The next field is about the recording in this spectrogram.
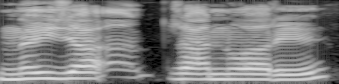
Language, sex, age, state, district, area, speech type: Bodo, male, 45-60, Assam, Chirang, urban, spontaneous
